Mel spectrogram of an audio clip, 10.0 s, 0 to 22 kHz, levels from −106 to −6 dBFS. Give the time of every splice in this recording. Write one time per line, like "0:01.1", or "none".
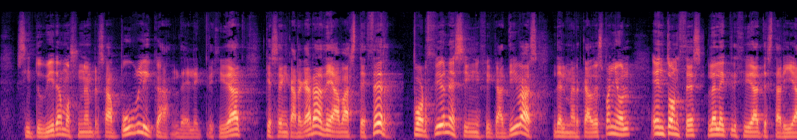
0:08.8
